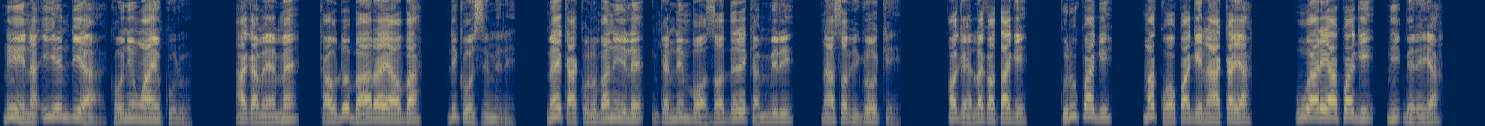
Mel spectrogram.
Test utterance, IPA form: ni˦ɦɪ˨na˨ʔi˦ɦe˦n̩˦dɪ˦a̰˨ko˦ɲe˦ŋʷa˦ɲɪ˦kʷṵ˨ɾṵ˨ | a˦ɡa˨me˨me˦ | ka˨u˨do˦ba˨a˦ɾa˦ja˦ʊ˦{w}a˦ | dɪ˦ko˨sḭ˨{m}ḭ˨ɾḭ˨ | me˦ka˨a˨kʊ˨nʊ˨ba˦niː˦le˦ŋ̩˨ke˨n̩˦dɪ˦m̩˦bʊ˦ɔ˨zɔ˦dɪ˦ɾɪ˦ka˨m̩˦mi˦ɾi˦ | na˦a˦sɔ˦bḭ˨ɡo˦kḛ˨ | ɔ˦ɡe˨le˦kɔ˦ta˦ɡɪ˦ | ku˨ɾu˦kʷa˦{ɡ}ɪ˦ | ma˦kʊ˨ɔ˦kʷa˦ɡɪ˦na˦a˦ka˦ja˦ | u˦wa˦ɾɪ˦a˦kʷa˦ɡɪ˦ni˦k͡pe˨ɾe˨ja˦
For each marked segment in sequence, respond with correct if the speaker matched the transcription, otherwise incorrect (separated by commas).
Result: incorrect, correct, correct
